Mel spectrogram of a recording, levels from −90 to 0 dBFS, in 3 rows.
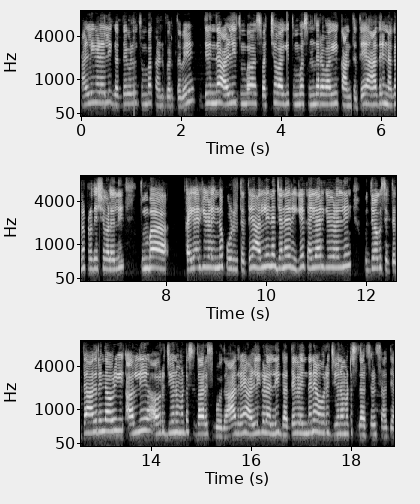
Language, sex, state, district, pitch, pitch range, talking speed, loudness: Kannada, female, Karnataka, Bellary, 255 Hz, 235-275 Hz, 120 wpm, -15 LUFS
